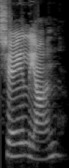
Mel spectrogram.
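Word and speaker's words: 谢怜: What do you have in your pronunciation book? Yeah, it's Shay Lian.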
